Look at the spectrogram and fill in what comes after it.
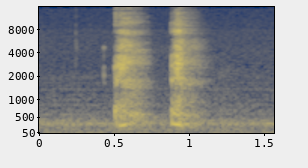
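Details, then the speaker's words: Two short, forceful voluntary coughs after a deep breath, demonstrated with a pillow held firmly over the abdominal incision; splinted coughing exercise after abdominal surgery to prevent pneumonia. "so you would put a pillow on your stomach wherever your incision is and kind of hold it firmly and then what you're going to do is you're going to breathe in deep just like you did for your breathing exercise and cough twice"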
